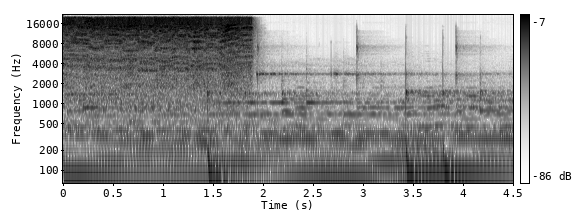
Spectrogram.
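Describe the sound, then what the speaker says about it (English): Cooking spray hissing onto 9 by 5 inch bread pans: a loud, steady aerosol hiss that cuts off abruptly, then a quiet close background with light knocks and handling. "We're going to spray them first."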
